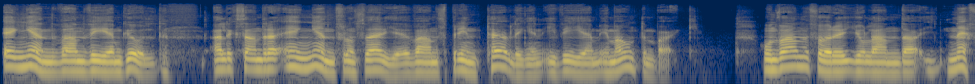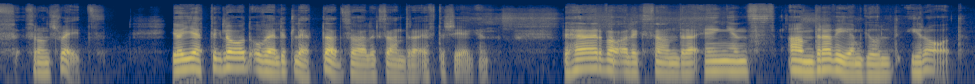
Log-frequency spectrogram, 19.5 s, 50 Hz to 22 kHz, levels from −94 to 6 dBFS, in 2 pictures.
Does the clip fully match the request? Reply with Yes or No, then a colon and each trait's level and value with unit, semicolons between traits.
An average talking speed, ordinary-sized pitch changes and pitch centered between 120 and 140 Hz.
No: slow, 120 wpm; average, 4.1 semitones; low, 135 Hz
